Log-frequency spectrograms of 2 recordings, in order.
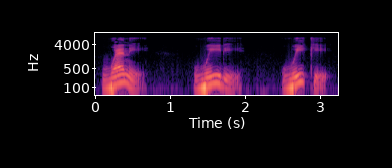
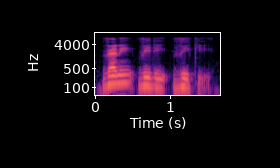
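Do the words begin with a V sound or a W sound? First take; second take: W sound; V sound. First: Each word begins with a W sound. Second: Each word begins with a V sound.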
